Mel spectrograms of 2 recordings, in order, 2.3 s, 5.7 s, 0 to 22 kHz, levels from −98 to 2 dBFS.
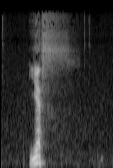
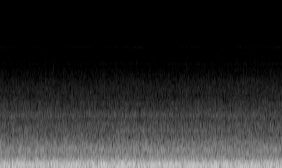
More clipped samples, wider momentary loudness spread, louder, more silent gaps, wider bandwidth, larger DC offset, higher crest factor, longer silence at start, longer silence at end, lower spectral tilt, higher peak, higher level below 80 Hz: neither; first, 22 LU vs 1 LU; first, -23 LUFS vs -28 LUFS; neither; first, 16.5 kHz vs 1.9 kHz; neither; first, 24 dB vs 14 dB; first, 0.6 s vs 0 s; first, 1 s vs 0 s; second, -4.5 dB/octave vs -13 dB/octave; first, -4 dBFS vs -12 dBFS; second, -62 dBFS vs -28 dBFS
